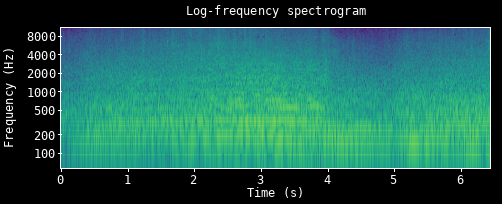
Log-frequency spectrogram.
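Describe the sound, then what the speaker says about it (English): Tour modified race cars roar around the track in a racing video game, several engines droning together with sustained, shifting pitch that swells loudly midway and eases slightly, with no voices over the steady motor noise. "coming up on the lap car of Chuck Phelps"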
